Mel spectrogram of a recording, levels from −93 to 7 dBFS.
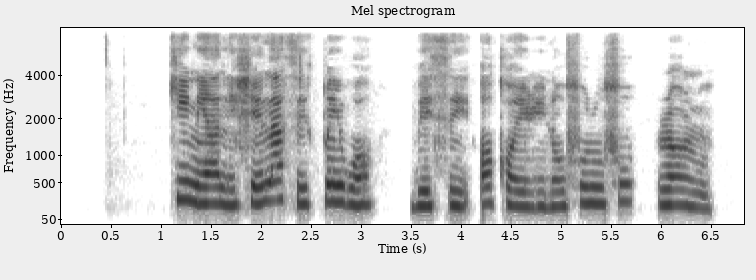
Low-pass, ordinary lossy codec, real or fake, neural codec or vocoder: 7.2 kHz; AAC, 48 kbps; fake; vocoder, 22.05 kHz, 80 mel bands, Vocos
